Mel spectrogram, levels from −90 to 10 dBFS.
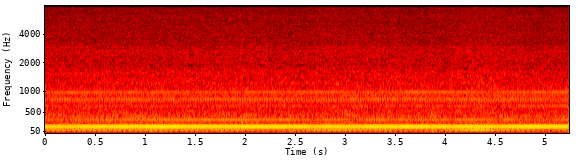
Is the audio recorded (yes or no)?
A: yes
